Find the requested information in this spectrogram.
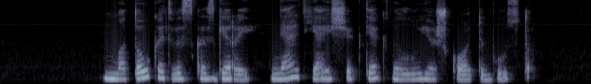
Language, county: Lithuanian, Kaunas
